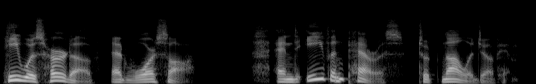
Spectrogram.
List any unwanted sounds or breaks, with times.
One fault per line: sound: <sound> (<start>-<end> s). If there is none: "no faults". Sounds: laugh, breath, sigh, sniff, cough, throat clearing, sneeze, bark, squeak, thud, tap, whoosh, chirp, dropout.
no faults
